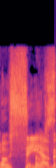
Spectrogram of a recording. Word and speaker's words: Osea: Osea, baby. – Osea. – I think. I had to watch YouTube to see because I didn't want to say it wrong. – It's spelled just Osea, so Osea.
